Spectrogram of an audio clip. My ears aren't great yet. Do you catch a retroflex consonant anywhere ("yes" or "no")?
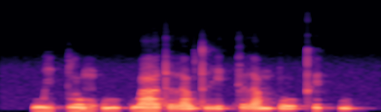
no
